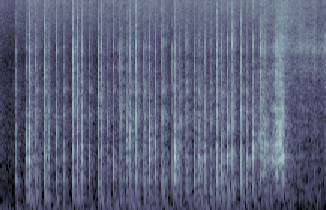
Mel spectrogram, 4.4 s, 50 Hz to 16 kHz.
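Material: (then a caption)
Cardboard. A large, closed cardboard matchbox full of matches is held in the hands while long nails tap and scratch its sides and top. About 28 quick, dry taps follow one another in a steady, uneven patter, each short and papery with a bright, clicky edge. It ends in a brief scratchy rub that fades to quiet.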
